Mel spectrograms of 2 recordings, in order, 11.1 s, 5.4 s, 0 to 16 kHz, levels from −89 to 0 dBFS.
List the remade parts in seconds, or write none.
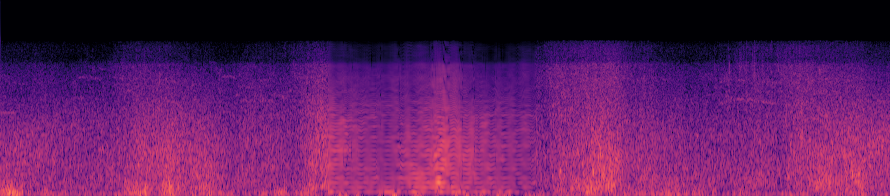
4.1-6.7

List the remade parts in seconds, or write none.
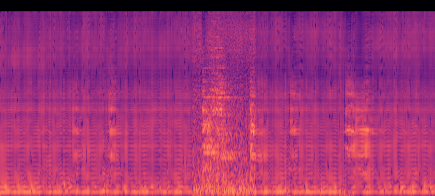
0.0-2.4; 3.2-5.4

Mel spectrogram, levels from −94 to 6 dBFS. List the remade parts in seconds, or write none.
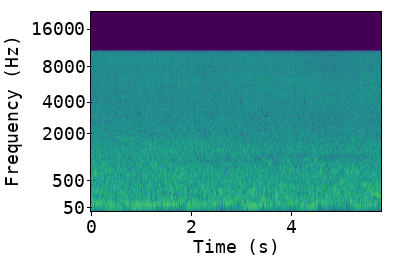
none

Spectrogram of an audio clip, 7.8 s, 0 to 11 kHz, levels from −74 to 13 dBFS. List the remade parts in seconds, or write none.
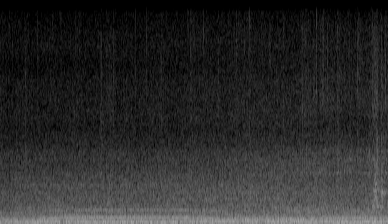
0.0-0.8; 2.4-5.4; 6.8-7.8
